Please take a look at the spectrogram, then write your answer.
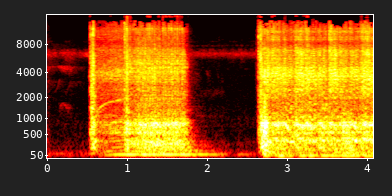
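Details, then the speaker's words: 1971 International truck, long-sitting, cranked twice after priming carb with no firing; heavy blowby out of valve cover and low compression point to badly worn piston rings, no-start. "this blowby flying out of the valve cover that is not good at all that tells me that the Rings are super one which the lack of compression would verify"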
